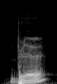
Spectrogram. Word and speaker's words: bleu: Then you get to bleu, and they're going to sound the same, but spelled different, meaning that it ends in a vowel sound. So we're just adding an e, bleu, bleu in plural, we're adding an s, and adding an s.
